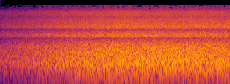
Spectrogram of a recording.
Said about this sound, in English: founder of the Native Fish Society, muses on the banks of the fast flowing Salmon River in Oregon.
